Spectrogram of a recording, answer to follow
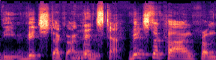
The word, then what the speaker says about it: Vichtcha: our Inside Lowell studios by our good friend Vicha Kong. Did I pronounce that correctly? Close, Teddy, close. All right. Vichta.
